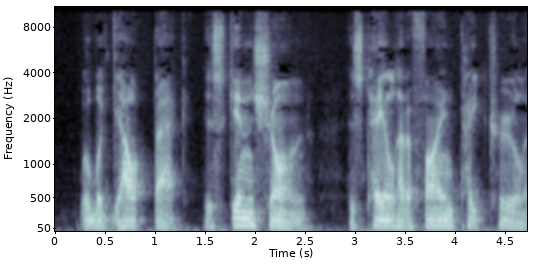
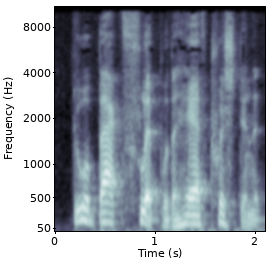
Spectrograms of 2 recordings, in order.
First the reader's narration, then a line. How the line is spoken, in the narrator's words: cried Charlotte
